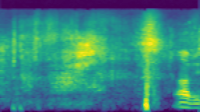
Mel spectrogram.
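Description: A person doing a shoulder roll on a wooden floor: a soft rustle of clothing and body sliding over the boards, then a single sharp thump of the landing about one and a half seconds in.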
